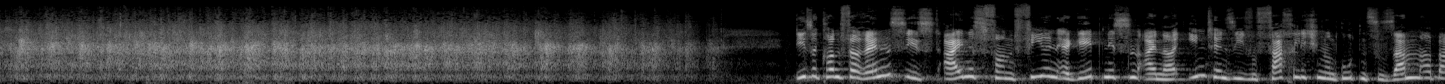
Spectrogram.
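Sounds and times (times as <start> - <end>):
large conference audience applauding: 0.0 - 7.2
speech: 8.0 - 14.4.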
